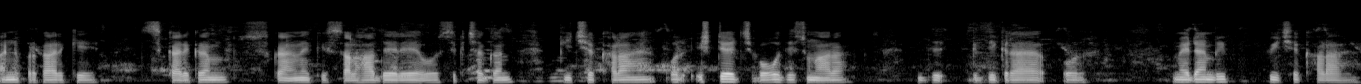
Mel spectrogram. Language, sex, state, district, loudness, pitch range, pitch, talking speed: Hindi, male, Jharkhand, Jamtara, -22 LUFS, 100-110 Hz, 105 Hz, 130 wpm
